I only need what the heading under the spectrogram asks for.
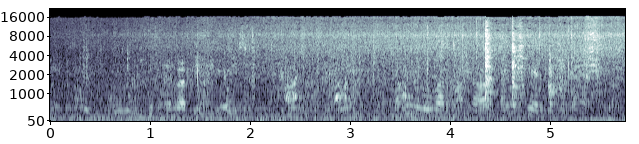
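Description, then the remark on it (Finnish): Small vendace fish sizzle steadily in butter in a pan at a market stall at the Malmi market, a constant crackling hiss with a brief scrape of stirring, while voices talk underneath. “Paistettuna se on rapea, eikä siitä osaa sanoa kumpi on maukkaampaa, pää vai pyrstö.”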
